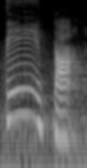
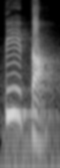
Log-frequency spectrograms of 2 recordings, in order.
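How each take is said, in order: First: The first vowel is nasal, with air through the nose. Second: The first vowel is oral, with no nasal sound. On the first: The speaker calls it right. "já dá aí o som nasal" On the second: The speaker calls it wrong. "vai ser um som que vai sair apenas pela minha boca"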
